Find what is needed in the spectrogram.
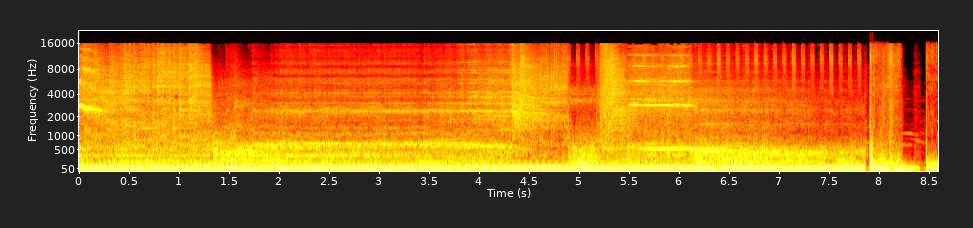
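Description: Electronic dance music played live on a Eurorack modular synthesizer: a heavy sustained bass drone under noise sweeps that rise and fall twice. The sound cuts out briefly near the end.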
